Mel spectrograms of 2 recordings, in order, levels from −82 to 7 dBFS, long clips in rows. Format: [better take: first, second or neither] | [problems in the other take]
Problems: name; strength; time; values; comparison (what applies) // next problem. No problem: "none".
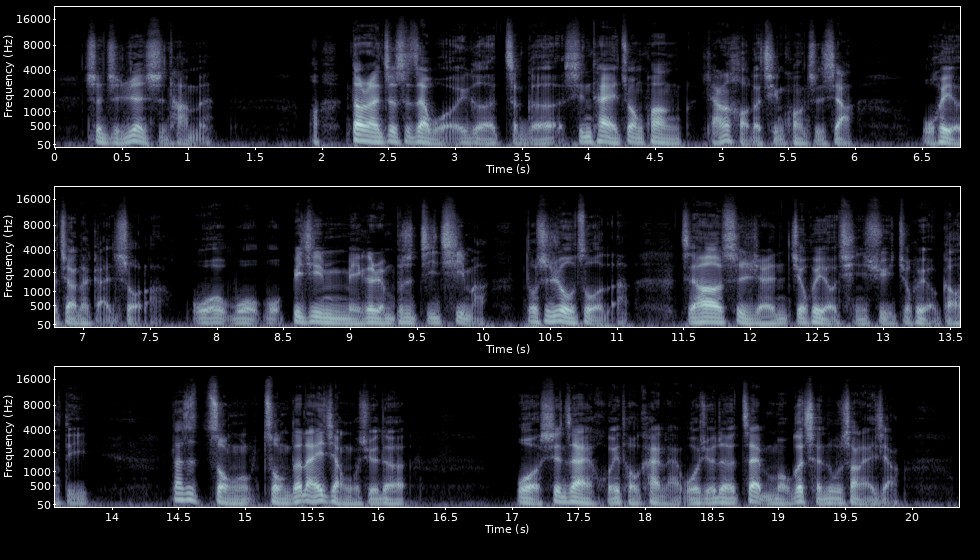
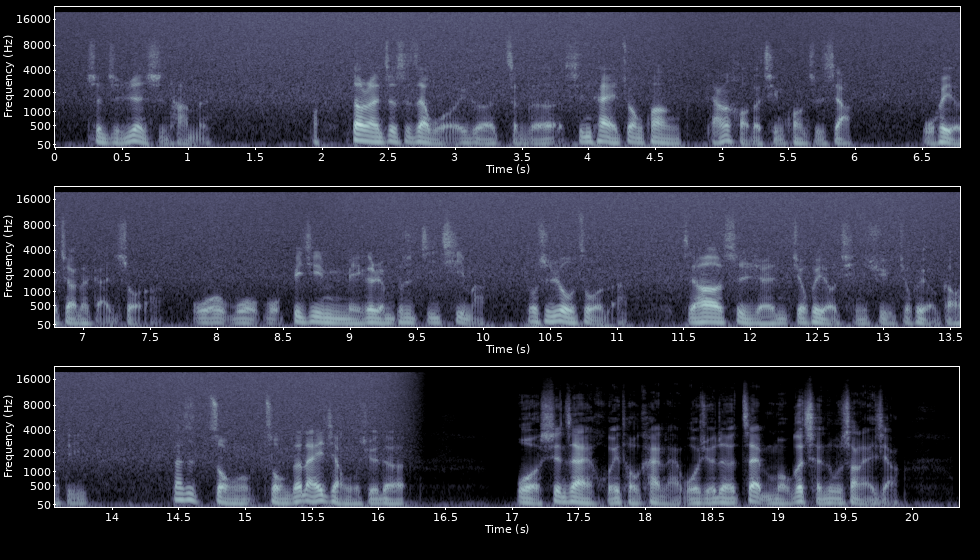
first | hiss; loud; until 16 s; 3 dB below the speech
